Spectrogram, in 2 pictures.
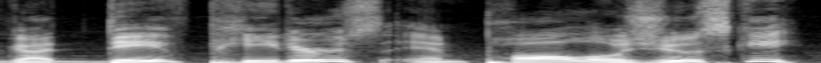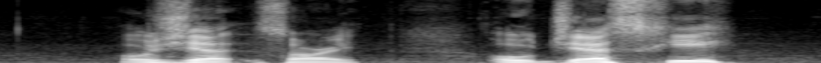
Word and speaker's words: Ojeski: We've got Dave Peters and Paul Ojeski. Ojeski. He always tells me to pronounce it like Ojetski.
